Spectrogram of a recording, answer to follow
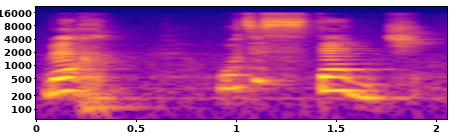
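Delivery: slow, loud disgusted badger voice. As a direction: recoil from the stench, slowly. Badger disgusted by rotten corpse.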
